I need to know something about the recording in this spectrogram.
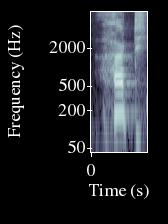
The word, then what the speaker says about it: Hatha: Hatha Yoga is pronounced as Ha and the Tha, which has the two roots.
